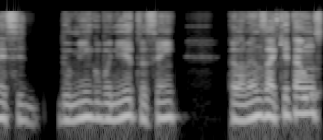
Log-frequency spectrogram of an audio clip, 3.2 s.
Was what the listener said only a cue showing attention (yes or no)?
no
